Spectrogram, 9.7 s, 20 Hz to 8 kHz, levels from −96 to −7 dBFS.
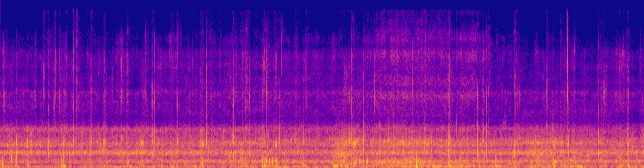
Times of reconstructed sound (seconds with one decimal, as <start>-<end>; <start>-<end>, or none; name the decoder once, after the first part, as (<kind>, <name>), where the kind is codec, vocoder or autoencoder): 0.0-7.1 (autoencoder, DAC-VAE); 7.8-9.7

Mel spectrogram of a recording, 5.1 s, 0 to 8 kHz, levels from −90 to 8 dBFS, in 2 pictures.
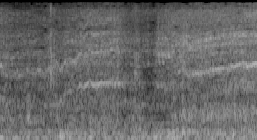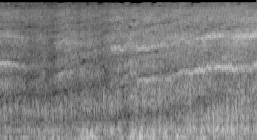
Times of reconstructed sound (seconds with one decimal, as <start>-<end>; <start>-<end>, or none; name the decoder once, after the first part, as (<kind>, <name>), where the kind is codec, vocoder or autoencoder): none

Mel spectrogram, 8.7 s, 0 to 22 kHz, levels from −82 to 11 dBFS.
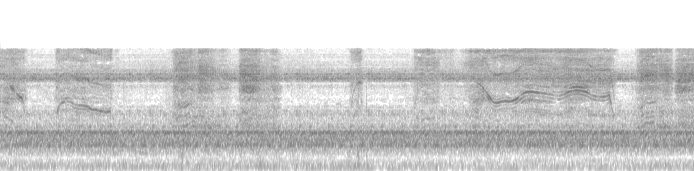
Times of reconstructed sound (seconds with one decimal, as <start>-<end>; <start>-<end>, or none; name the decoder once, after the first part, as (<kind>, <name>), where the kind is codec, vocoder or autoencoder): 0.0-4.0 (vocoder, BigVGAN v2); 5.1-5.9

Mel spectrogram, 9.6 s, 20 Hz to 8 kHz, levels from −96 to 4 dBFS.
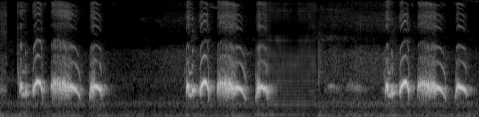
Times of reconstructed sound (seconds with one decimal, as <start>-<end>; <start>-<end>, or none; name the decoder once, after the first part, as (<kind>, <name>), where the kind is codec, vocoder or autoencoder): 5.1-6.3 (vocoder, BigVGAN v2)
